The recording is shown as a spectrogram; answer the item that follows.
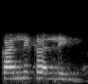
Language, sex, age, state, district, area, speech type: Odia, female, 18-30, Odisha, Jajpur, rural, conversation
